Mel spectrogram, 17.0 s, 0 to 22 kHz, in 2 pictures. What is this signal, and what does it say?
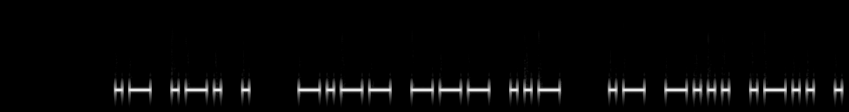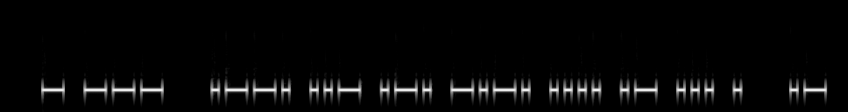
Morse code, heard as a keyed tone, about 17 wpm, 700 Hz. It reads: ARE YOU ABLE TO PURCHASE A
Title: Sentences from Top 1000 Words - Review Part 5 - 17wpm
